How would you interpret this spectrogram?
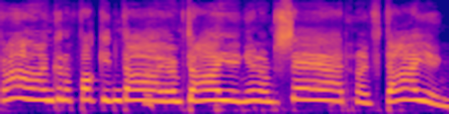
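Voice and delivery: very high, comic screaming half-scream wail. Describing a scene where he hangs from a ladder, imitating Matthew Perry screaming. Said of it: "And he's screaming, kind of screaming".

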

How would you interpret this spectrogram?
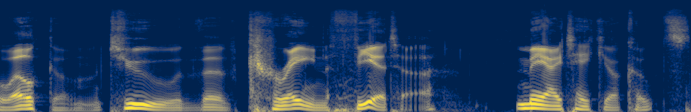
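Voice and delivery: posh upper-class voice, a little gruff and growly. Welcoming arrivals at the crane theater and offering to take coats, gruff, growly upper-class voice. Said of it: "higher class, but a little gruff. Like a little growly".

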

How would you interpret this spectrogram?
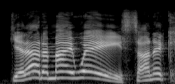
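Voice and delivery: very high, slow, stretched-out delivery. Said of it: "saying them in a Jon Lovitz voice".

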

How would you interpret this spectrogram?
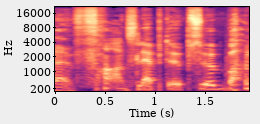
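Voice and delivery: put-on yelling. Retelling what the performer shouted back: imitating someone shouting. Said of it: "skrek han".

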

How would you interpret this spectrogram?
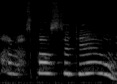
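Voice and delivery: loud yell, pitched very high. Telling how a crying man stood up and yelled, retelling a yell. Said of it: "he stands up and he yells".

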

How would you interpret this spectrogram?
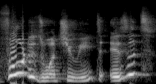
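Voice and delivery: high-pitched, swooping, back-to-front phrasing. Talking to the two dogs: Yoda voice. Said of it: "like when we talk like Yoda".

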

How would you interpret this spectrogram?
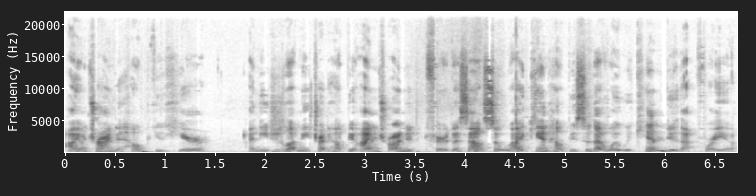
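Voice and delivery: ordinary delivery

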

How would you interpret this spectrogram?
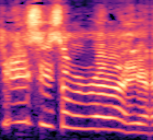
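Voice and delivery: very high, very loud shout. Picturing a little guild gnome asking about a runner: Jason's voice. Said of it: "in Jason's voice".

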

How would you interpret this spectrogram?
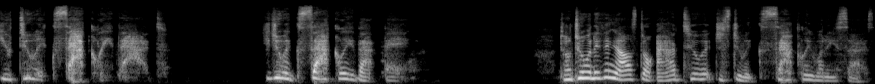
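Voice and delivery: confiding, secret-sharing tone. Acting out Mary calling the servants over to share a secret: whispering as Mary. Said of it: "kinda whispering in their ear".

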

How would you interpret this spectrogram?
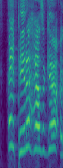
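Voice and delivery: very high, feminine, womanly voice. Telling friends how their dad sounds on the phone, imitating dad's woman-like phone voice. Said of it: "He even sounds like a woman on the phone".

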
